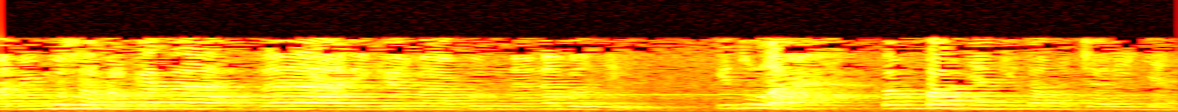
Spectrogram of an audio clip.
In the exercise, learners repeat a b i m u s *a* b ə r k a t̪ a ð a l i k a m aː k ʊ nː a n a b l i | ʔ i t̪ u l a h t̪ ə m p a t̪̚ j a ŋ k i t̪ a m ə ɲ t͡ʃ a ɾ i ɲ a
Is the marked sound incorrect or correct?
correct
